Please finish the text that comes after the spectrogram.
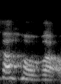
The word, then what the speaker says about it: jojoba: you want to focus on but it's actually pronounced jojoba oil it's my favorite facial oil and i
